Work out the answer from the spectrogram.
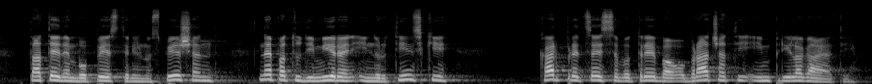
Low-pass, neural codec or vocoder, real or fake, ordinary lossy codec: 14.4 kHz; none; real; none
